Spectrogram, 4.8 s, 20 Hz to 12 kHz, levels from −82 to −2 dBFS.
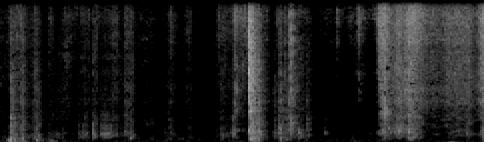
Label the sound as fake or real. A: real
